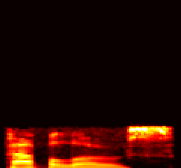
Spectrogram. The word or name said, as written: papillose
